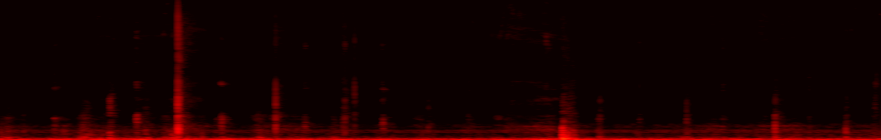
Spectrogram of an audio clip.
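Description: A sprinkle-covered sugar cookie being chewed with the mouth close to the microphone, a steady chewing rhythm of about three bites a second with small crisp crunches from the sprinkles. Two louder crunches come about a second in and past the middle.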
